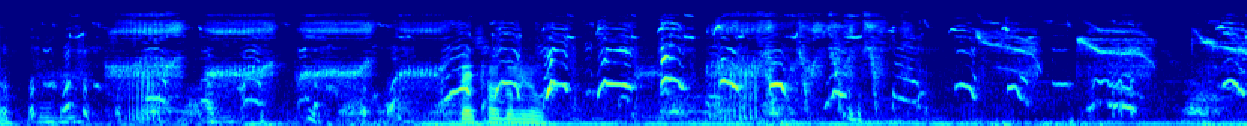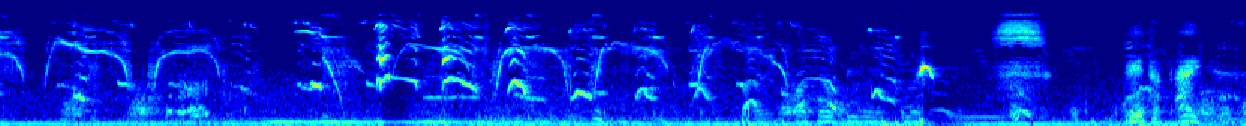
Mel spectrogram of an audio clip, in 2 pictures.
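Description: Six-week-old American Staffordshire Terrier (Amstaff) puppies whining and yelping in a quick series of short, high-pitched cries that rise and fall. A steady low hum runs underneath.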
